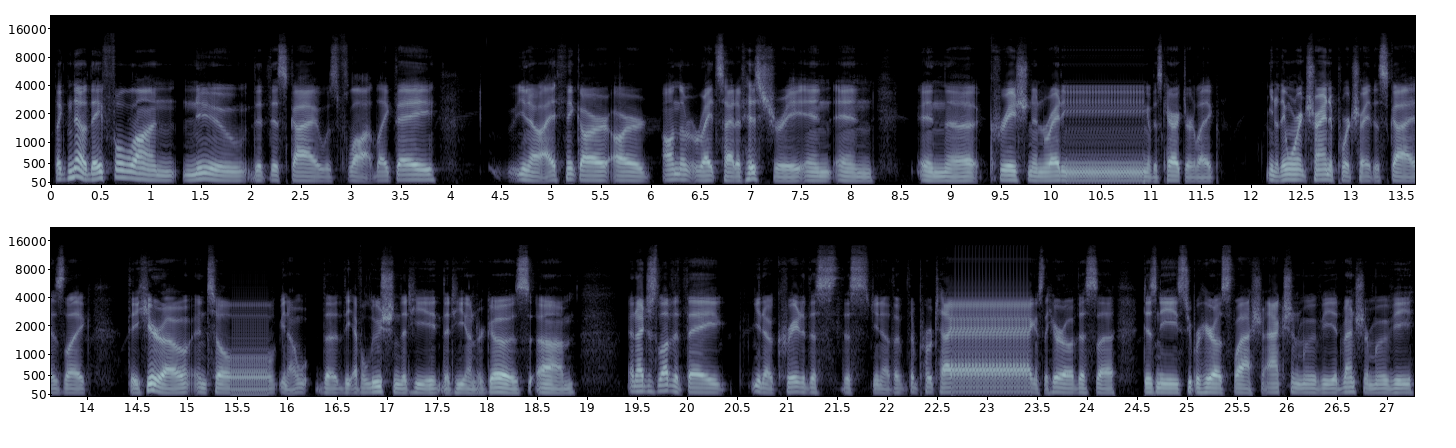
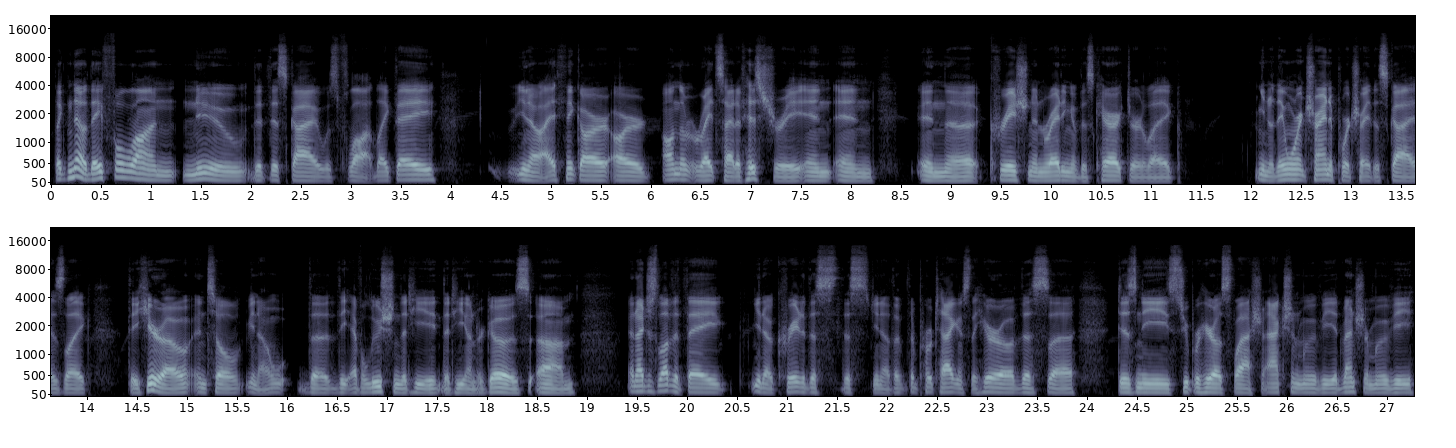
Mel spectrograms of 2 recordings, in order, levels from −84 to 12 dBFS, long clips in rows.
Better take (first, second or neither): second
